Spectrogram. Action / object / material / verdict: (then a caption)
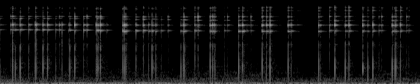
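tap / small glass perfume bottle / glass / none. Long painted fingernails tap fast on a small, hollow clear glass perfume bottle with a silver cap. The taps come as quick, irregular bursts of bright, high glassy clinks that stop short, with faint music in the background.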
